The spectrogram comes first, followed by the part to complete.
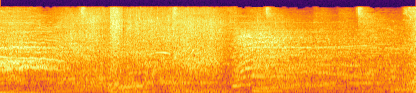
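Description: Dramatic background music from a cartoon score, with short gliding sound effects mixed in.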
